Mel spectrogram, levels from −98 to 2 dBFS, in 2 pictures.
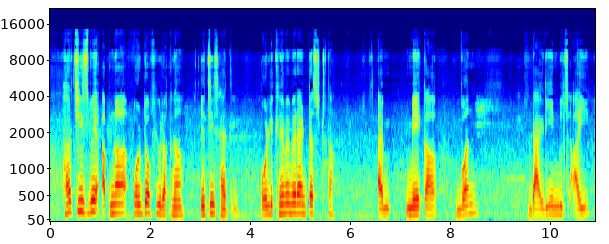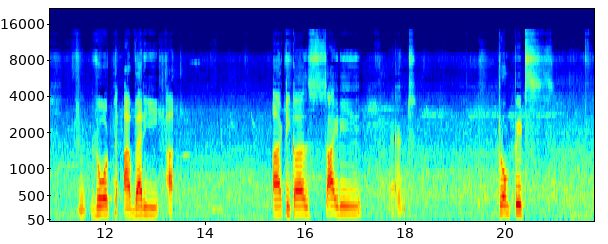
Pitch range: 140-175 Hz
